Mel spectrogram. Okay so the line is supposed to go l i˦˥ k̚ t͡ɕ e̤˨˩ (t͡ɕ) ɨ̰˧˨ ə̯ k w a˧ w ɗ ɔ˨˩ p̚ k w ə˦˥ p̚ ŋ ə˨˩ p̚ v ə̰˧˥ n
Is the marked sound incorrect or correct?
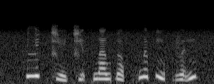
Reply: correct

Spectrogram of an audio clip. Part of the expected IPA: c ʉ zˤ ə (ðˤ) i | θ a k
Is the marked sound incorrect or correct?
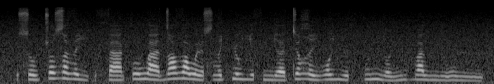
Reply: incorrect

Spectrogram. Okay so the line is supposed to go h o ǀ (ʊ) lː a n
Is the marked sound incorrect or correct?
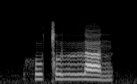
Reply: correct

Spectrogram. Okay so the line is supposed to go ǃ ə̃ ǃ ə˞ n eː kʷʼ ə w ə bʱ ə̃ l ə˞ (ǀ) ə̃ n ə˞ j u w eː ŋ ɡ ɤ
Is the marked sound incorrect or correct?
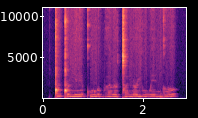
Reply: correct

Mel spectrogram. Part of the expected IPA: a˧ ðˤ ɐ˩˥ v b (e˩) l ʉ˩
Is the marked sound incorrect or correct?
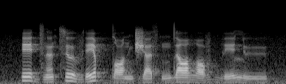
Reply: incorrect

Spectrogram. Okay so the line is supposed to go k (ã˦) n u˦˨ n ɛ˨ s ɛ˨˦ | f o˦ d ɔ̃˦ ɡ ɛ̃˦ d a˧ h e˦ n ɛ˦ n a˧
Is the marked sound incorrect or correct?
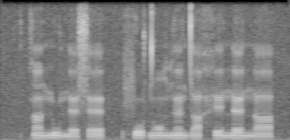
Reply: correct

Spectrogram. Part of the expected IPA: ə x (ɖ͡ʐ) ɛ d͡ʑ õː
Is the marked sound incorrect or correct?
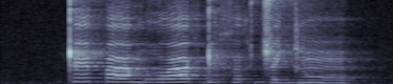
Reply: correct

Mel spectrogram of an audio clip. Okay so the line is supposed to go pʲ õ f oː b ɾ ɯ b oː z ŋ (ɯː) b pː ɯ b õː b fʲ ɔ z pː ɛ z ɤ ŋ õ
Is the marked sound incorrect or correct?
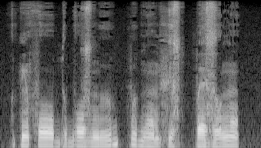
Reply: correct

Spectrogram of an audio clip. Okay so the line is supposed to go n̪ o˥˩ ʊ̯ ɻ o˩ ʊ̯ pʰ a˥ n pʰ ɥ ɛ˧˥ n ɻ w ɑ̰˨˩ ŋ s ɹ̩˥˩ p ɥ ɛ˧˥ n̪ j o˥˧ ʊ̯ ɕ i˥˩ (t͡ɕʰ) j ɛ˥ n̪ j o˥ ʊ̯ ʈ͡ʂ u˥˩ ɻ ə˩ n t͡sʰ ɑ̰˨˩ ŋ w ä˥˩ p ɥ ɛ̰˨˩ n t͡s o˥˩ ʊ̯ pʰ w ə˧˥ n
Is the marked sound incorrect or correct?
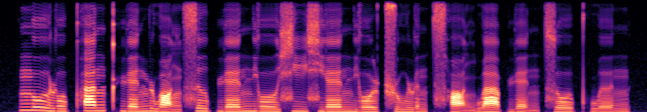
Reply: incorrect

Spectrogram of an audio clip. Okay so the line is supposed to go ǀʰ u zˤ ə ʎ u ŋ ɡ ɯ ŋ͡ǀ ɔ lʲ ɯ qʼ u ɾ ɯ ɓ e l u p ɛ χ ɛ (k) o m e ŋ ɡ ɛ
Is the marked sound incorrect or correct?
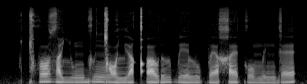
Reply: correct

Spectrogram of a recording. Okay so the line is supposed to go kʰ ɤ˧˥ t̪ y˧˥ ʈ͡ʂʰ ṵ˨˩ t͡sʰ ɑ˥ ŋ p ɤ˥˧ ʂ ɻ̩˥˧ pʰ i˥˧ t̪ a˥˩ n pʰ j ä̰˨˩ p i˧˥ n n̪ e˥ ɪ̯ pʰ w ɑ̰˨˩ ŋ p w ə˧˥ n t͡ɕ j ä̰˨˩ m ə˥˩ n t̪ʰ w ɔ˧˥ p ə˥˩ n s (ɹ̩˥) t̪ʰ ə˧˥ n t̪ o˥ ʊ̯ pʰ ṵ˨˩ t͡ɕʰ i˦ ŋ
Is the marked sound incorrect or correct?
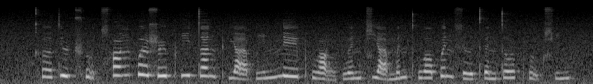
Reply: incorrect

